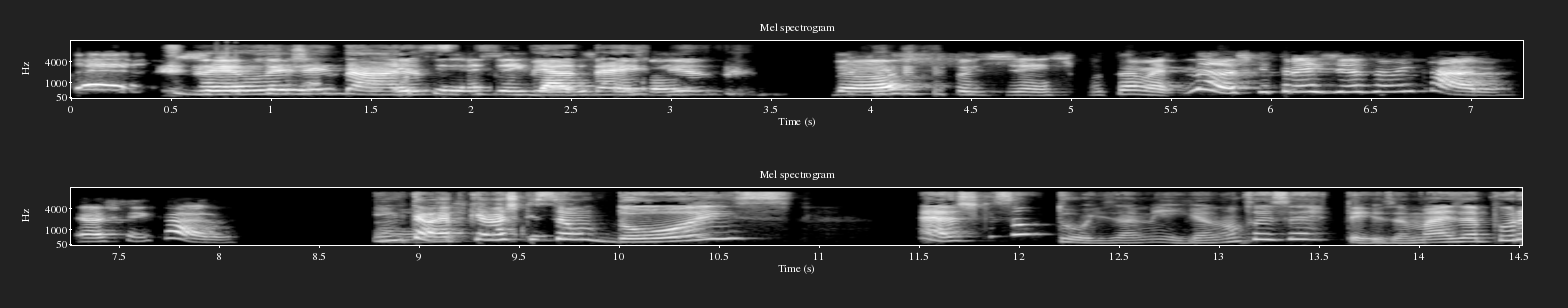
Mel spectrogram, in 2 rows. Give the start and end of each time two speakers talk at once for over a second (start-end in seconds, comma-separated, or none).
0.7-3.2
